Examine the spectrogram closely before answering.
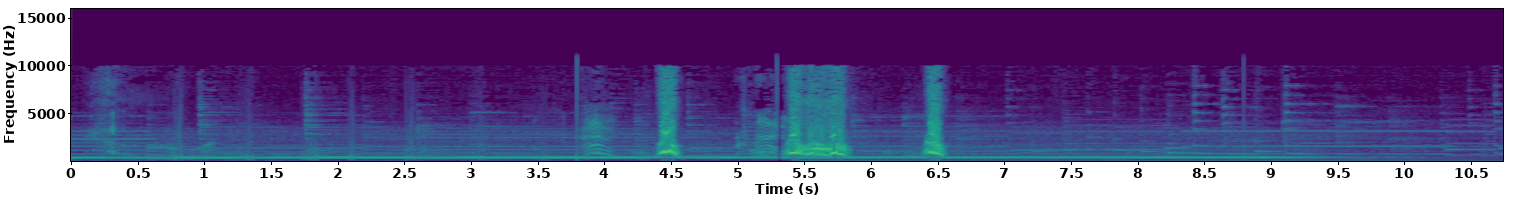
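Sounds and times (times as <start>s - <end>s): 
steady electrical hum: 0.0s - 10.2s
dog barking: 4.4s - 4.6s, 5.4s - 6.6s.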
